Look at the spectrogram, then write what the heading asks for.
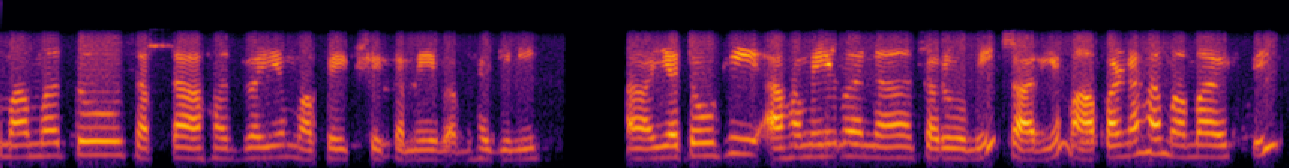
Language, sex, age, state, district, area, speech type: Sanskrit, female, 45-60, Karnataka, Dharwad, urban, conversation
